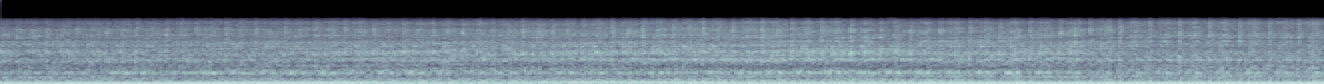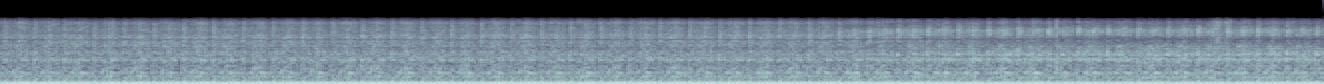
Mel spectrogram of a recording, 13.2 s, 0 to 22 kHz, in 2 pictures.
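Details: Early 1999 Ford F-250 diesel cold-started at 34°F, idling: even clatter of about 200 ticks a minute over a low steady rumble, a healthy cold idle.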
